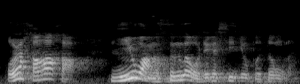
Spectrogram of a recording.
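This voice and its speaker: A man, a Buddhist monk, giving a storytelling dharma talk and acting out his own scolding with sharp jumps in voice. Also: a little high, sing-song, fast talker. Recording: echoey, dull lo-fi room.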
